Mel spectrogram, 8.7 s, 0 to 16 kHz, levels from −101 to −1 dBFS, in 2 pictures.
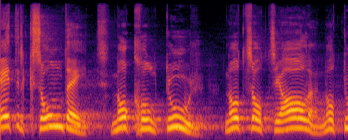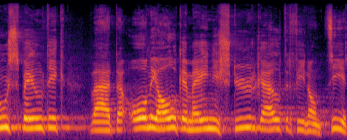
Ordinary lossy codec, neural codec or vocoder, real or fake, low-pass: none; vocoder, 48 kHz, 128 mel bands, Vocos; fake; 14.4 kHz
